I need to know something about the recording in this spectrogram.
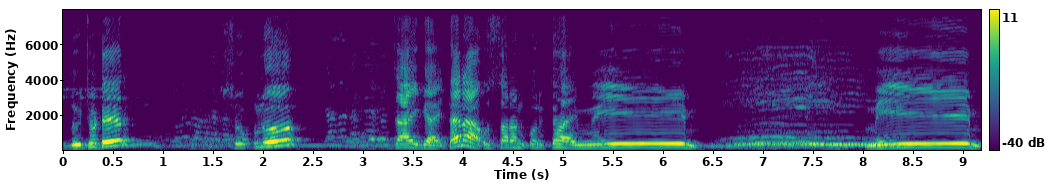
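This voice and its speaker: A Quran teacher, slowly drilling a class on letter sounds and urging them to repeat louder. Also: medium pitch. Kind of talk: classroom lesson on letter pronunciation. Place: noisy classroom with students. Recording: noisy classroom with crowd chatter.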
